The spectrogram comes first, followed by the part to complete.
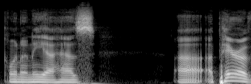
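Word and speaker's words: koinonia: just for clarifica how do you say it coinonia coinonia yes and it's a great you know there's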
